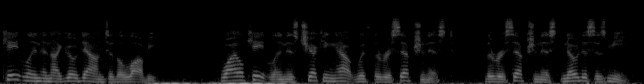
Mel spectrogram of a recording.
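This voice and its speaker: A man's voice: mid-range voice, animated, a little fast, fairly bright tone, a little hiss or hum, low-quality recording. Man reading a game story aloud. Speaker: gaming YouTuber. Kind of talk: reading a visual novel aloud.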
